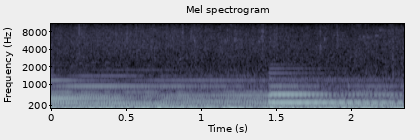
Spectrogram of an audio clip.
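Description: Solo piano playing a soft arrangement: a chord rings out and a new chord is struck about one and a half seconds in, over a steady crackling noise layer.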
